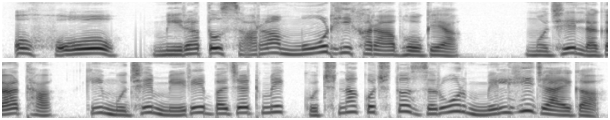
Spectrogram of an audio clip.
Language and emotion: Hindi, disgusted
